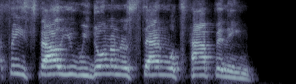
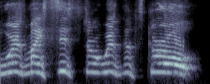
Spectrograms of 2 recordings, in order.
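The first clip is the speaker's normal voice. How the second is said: higher-pitched mock scream; retold scream; 5 semitones higher, slower than usual. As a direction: imitate a frantic cry without full volume. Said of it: "he started screaming".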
